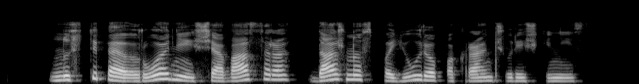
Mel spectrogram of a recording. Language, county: Lithuanian, Kaunas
